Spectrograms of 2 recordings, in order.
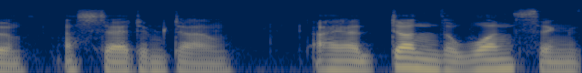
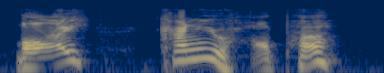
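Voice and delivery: very high, raised voice calling out from a distance; 10 semitones higher, 8 dB louder than usual. A father, somewhere nearby, addresses a boy, called out. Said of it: "my father called out".

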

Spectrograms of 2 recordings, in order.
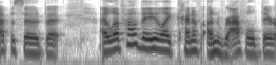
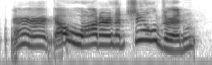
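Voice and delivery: very high-pitched, dotty, confused grandmother voice; 9 semitones higher than usual. Mocking a grandma character's senility that seems fake: imitating a senile grandma. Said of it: "senility that irritates me".

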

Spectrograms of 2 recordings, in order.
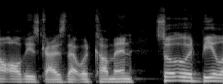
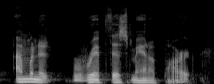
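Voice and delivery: low, barely carrying mutter under the breath; 4 semitones lower, 3 dB quieter than usual. Retelling what someone said under his breath: imitating muttering under breath. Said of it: "kind of under his breath".

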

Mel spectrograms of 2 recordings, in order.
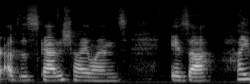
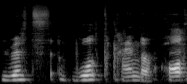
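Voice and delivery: clumsy, bad, put-on Scottish accent. Having typed halt instead of hat, the speaker asks about it in a bad Scottish accent. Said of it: "That is a very bad Scottish accent".

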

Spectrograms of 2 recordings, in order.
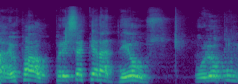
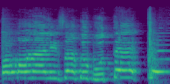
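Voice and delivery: higher-pitched shout; 7 semitones higher than usual. Speaker retells what a guy shouted out: retelling a shout. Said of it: "Aí ele gritou".

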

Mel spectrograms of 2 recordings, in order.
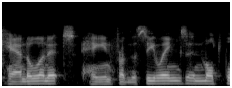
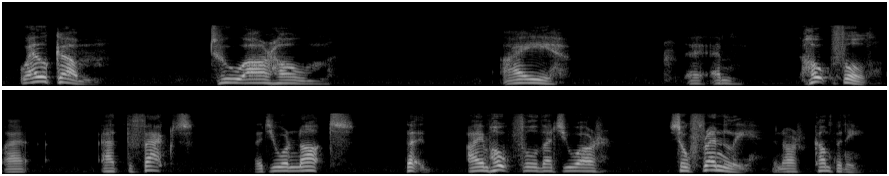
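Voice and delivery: put-on weathered, crackling, halting old person's voice; 3 semitones higher than usual. An old tiefling man greets the visitors with a slow bow: crackled, weathered voice. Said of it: "his voice comes out crackled and weathered".

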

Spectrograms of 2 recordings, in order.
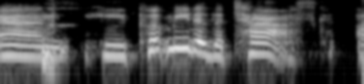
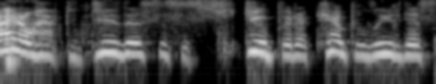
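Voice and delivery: imitated angry grumbling, mad muttering. Retelling scrubbing a trash can as a punishment: imitating angry grumbling. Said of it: "I'm grumbling, and I'm getting mad".

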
